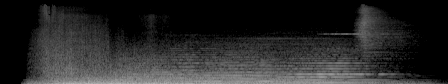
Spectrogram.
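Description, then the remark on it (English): A short show bumper built from booming explosion effects: a heavy, rumbling blast starts abruptly, sustains loud low-end roar for several seconds, then slowly fades, with a brief hiss near the end. “All right, let's go to the bumper, and we'll get the hot seat, and we'll lift the mood.”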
